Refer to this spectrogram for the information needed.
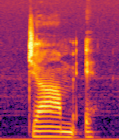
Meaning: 1. crowd 2. addition 3. plural
- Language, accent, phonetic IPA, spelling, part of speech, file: Persian, Iran, [d͡ʒǽmʔ], جمع, noun, Fa-جمع.ogg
